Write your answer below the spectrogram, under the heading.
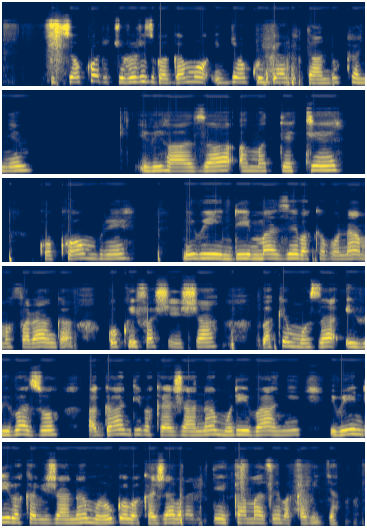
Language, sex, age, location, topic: Kinyarwanda, female, 18-24, Musanze, finance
